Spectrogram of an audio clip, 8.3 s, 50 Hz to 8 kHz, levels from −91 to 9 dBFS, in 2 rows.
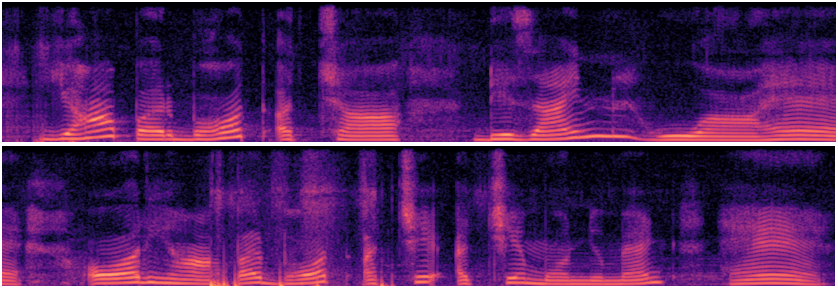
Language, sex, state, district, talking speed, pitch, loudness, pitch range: Hindi, female, Uttar Pradesh, Muzaffarnagar, 110 wpm, 230 Hz, -21 LUFS, 205-255 Hz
